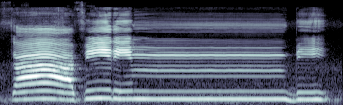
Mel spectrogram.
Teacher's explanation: इकलाब क्या है कि जब तनवीन या नून साकिन के बाद बा आए तो हम तनवीन की आवाज़ को मीम में बदल कर पढ़ते हैं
